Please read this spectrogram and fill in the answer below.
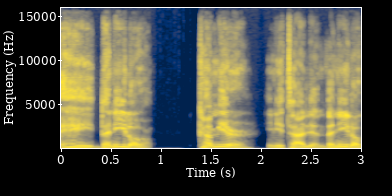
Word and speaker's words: Danilo: And there I hear somebody say, "Hey, Danilo, come here."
